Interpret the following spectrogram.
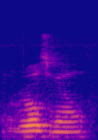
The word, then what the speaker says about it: Roosevelt: and Roosevelt that V so somebody asked in the chat if the V sound is the same as the W sound it is not it is not they are two different sounds W's for everyone listening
